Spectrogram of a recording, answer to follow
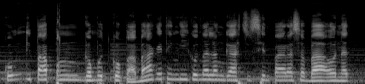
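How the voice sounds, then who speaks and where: A man playing a heartbroken, self-sacrificing husband and father in a radio drama, with a Filipino accent and a halting, emotional delivery. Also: sits high, natural voice. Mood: sad, resigned. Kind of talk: Tagalog radio drama acting. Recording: music under the voice.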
